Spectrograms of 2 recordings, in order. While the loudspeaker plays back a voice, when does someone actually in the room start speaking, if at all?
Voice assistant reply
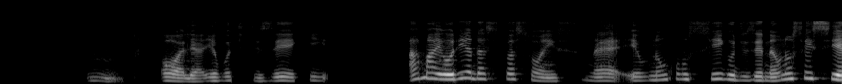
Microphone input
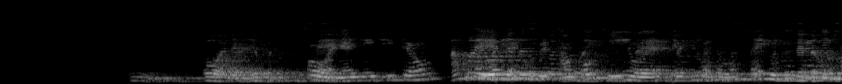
3.1 s

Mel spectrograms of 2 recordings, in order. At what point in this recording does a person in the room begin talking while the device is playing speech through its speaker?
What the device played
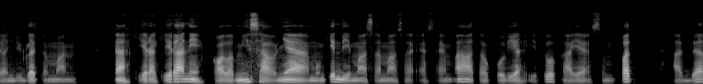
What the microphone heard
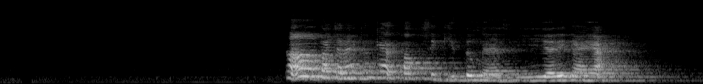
2.9 s

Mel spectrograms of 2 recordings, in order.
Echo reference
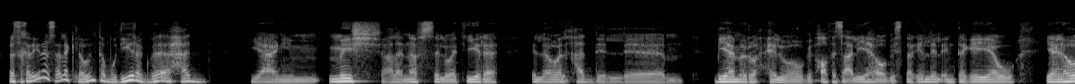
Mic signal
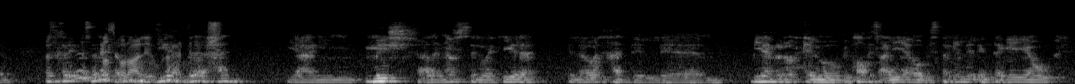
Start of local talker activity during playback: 1.0 s

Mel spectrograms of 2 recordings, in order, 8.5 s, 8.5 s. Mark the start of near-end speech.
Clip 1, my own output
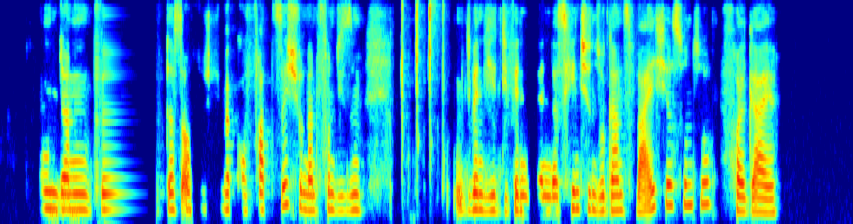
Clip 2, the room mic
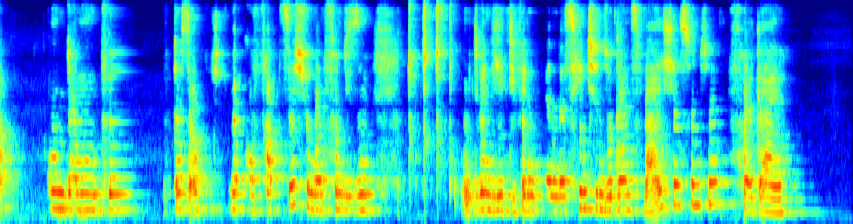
none

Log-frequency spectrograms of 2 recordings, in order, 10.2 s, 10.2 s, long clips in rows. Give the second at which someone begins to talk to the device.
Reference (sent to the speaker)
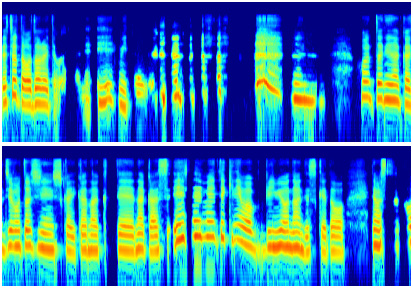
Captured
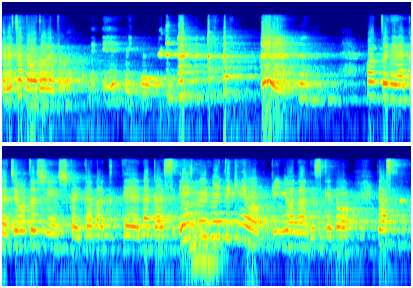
7.3 s

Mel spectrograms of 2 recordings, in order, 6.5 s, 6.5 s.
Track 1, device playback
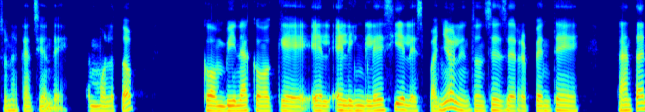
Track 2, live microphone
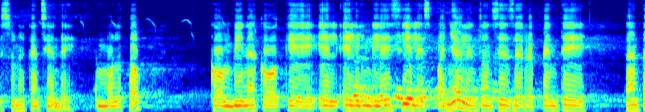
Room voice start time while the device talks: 3.5 s

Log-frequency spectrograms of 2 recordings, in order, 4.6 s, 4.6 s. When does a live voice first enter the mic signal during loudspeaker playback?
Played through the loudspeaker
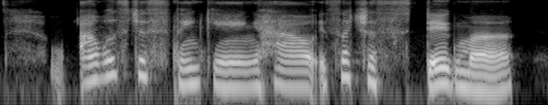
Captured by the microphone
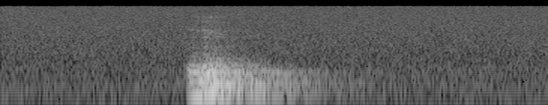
1.6 s

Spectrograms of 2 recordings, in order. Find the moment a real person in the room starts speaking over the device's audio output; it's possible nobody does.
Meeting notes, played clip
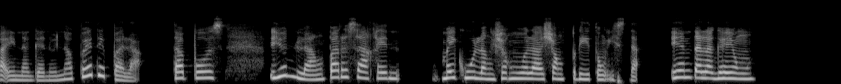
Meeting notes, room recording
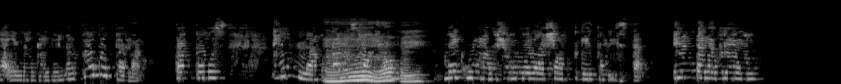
3.2 s

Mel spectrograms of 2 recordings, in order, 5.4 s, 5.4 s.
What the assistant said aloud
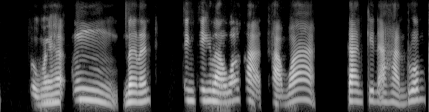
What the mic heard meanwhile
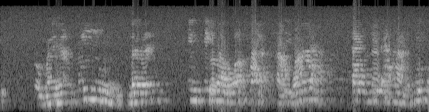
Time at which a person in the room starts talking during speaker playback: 2.6 s

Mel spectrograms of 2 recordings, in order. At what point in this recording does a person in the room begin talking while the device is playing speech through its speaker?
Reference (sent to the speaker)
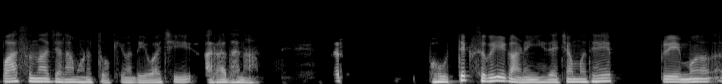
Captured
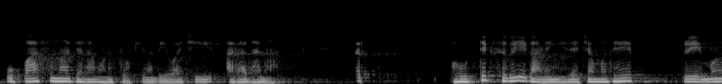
none

